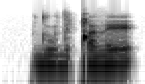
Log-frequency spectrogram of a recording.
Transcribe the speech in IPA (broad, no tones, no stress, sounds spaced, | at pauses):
d u d ɘ ǃ ɐ ð e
